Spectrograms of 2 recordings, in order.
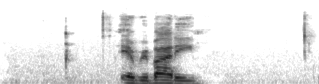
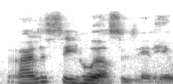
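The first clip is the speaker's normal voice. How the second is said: ordinary delivery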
